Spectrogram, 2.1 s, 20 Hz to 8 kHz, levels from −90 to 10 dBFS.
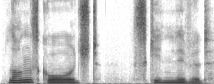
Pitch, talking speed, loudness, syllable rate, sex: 165 Hz, 110 wpm, -15 LUFS, 3.5 syllables/s, female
